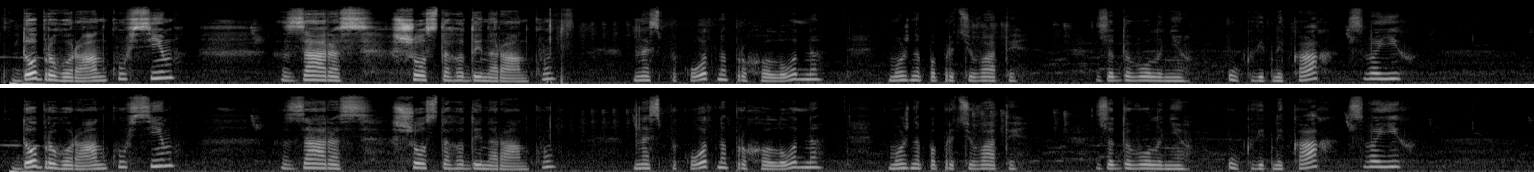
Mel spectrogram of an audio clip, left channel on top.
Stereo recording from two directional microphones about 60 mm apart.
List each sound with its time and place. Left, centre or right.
0.2 s a woman's voice: centre
2.8 s a woman's voice: left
